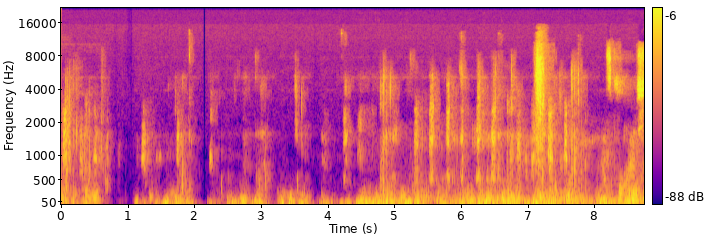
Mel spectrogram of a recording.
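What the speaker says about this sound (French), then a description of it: "Est-ce qu'il y a un chien ou pas?" A dog pants heavily and whimpers close by on an outdoor walk, with snuffling and mouth sounds in bursts that become continuous, while people talk nearby.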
